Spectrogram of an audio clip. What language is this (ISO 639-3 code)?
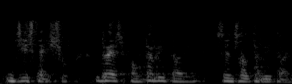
cat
